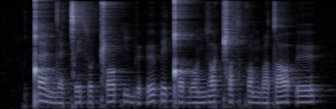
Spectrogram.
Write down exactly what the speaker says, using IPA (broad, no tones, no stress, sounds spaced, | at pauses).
ǃ æ n d æ ǀ e s o ǁ ɔ k i b ø ʔ ø p e ǃ ɔ b ɔ n z ɒ ǁ i sˤ k o m b e tˤ ø w ʔ ø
